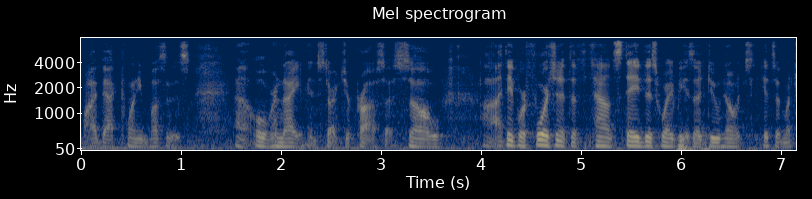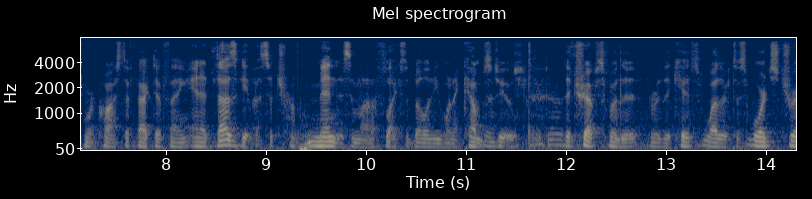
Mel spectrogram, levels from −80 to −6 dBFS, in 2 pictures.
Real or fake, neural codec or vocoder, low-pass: fake; codec, 16 kHz, 2 kbps, FunCodec, trained on LibriTTS, 25 frames a second; 7.2 kHz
